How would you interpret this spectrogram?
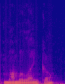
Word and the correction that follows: Mamulengo: Yeah, Mamulengo.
